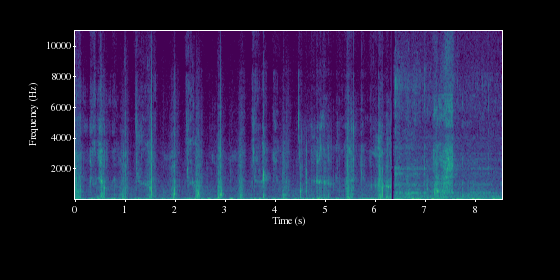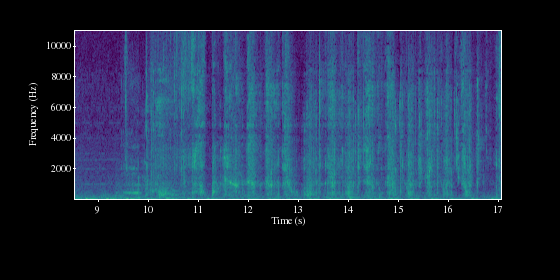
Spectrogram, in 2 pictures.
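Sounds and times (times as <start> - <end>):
crunching bites of crisp food: 0.0 - 6.3, 9.9 - 17.0.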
